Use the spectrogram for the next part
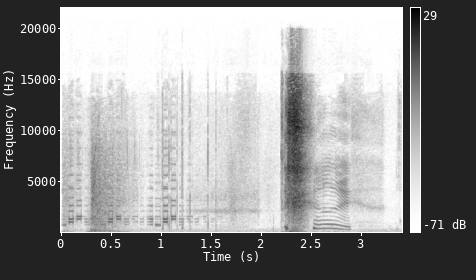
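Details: Single sharp, explosive human sneeze during a video game livestream, followed by a brief voiced sound over game music and speech.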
